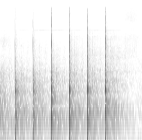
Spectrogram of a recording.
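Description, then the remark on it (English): A hammer drives a nail through a packet into a wooden cross with six sharp, evenly paced strikes, each a loud crack with a short ringing decay, and no voices. “So I'm going to nail this packet to the cross.”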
